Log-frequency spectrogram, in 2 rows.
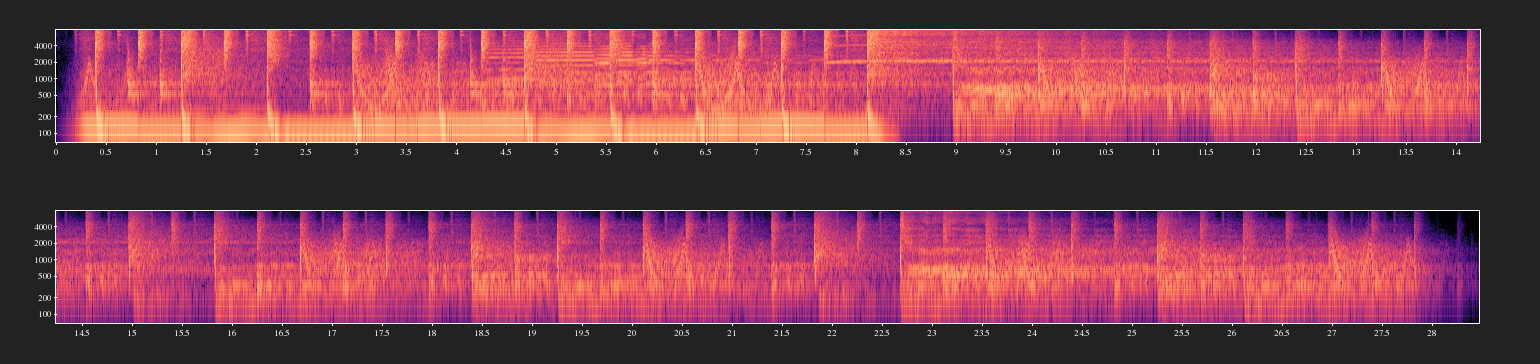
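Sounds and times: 
dub remix: 0:00.2 - 0:28.0
Machinedrum gunshot: 0:00.4 - 0:09.1.

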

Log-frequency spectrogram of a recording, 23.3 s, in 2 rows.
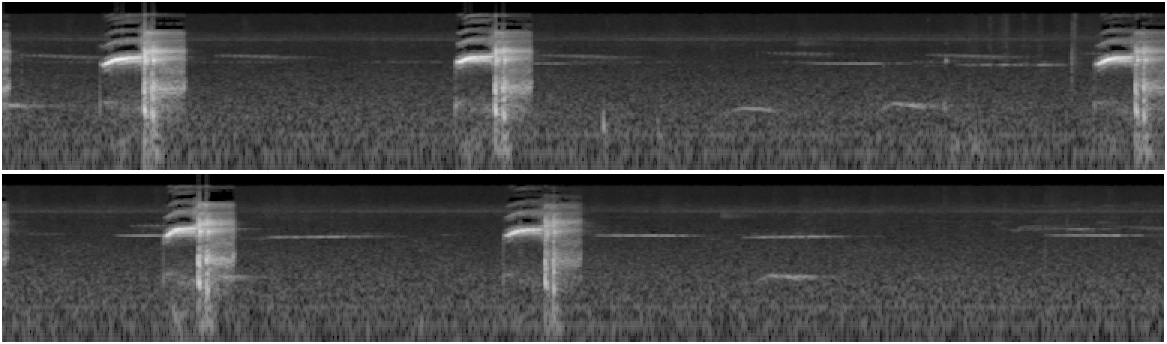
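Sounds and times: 
Vogelkop bowerbird loud short sharp note: 0:01.0 - 0:01.9, 0:04.6 - 0:05.4, 0:13.1 - 0:14.1, 0:16.7 - 0:17.5.

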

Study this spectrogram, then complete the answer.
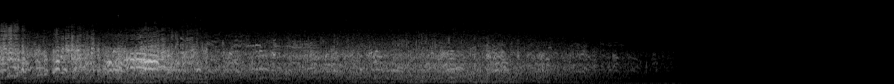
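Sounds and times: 
Brant goose flock honking: 0:00.0 - 0:06.6.

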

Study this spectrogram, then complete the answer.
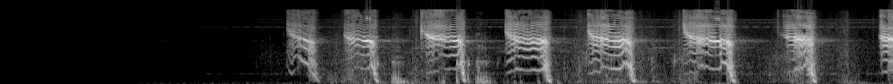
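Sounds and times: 
Sumatran orangutan giving shrill rasping squeals: 0:02.8 - 0:08.9.

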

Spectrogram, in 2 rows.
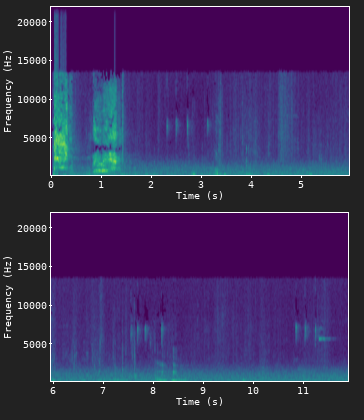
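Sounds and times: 
wild boar giving short deep grunts: 0:00.2 - 0:08.9, 0:09.7 - 0:10.4.

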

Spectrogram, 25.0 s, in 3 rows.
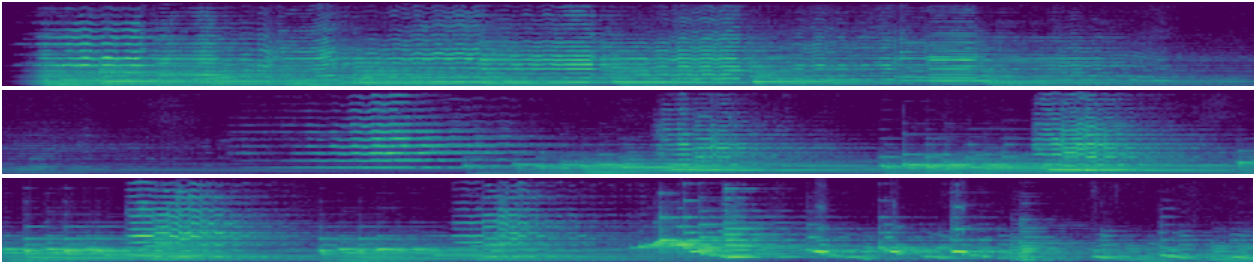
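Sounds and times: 
violin and piano rondo allegro: 0:00.0 - 0:25.0.

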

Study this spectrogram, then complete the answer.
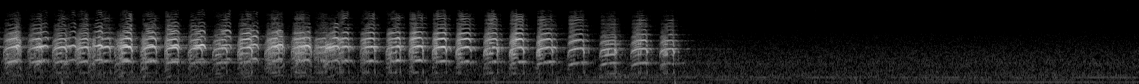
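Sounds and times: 
Peregrine falcon harsh cackling call: 0:00.0 - 0:06.9.

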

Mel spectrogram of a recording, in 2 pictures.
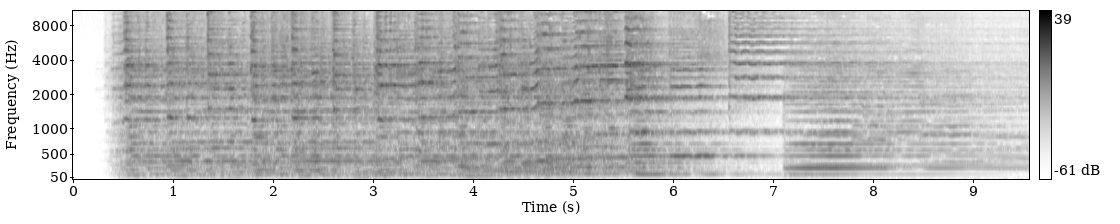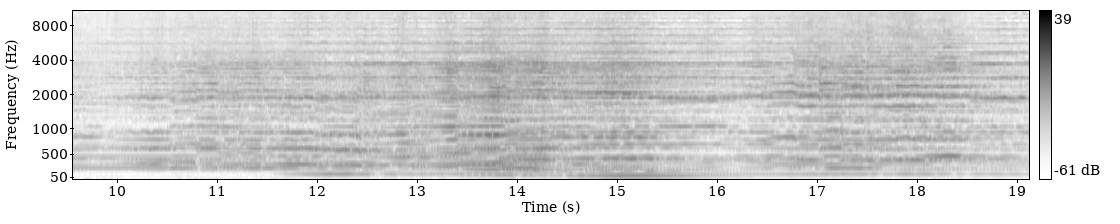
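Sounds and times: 
string quintet in A minor allegro: 0:00.4 - 0:19.1.

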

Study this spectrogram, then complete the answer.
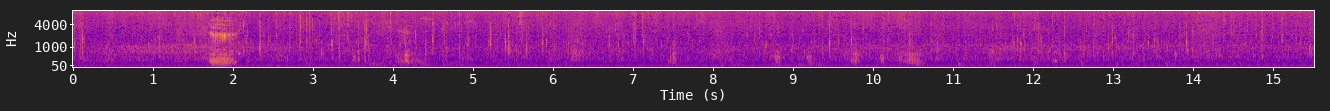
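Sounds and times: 
wild boar giving a loud rough grunt: 0:00.1 - 0:15.4.

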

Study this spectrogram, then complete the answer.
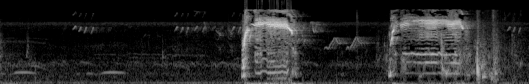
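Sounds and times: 
Giant otter screaming: 0:02.4 - 0:03.0, 0:03.9 - 0:04.8.

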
